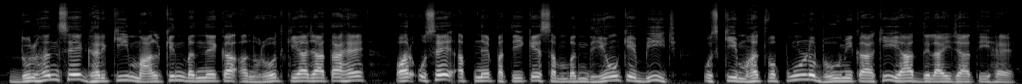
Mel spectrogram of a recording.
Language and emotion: Hindi, neutral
